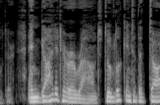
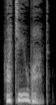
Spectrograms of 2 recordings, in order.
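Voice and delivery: lightly voiced captive woman, higher pitch; uneasy question; 5 semitones higher than usual. A narrator's reading. Captive woman asks her armed captor, uneasy question. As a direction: raise the pitch for a cornered woman.

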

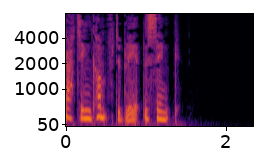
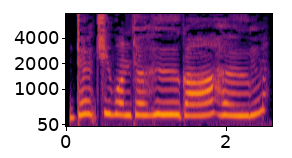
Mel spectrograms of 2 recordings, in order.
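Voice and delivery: coaxing; 8 semitones higher, 5 dB louder, much slower than usual. Acted. Coaxing partner.

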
